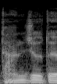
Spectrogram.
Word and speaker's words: 胆汁: 胆汁って聞いてですね、すぐにピンとくる方もいるかもしれませんが、胆汁とはですね、肝ですね、胆という字に汁と書いて、まあ、胆汁と書いて胆汁と読むのですが、これはですね、過度のお酒や、疲労ですね、あとストレスで胆汁などの分泌が、悪くなってしまう方が非常に多いんですね。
